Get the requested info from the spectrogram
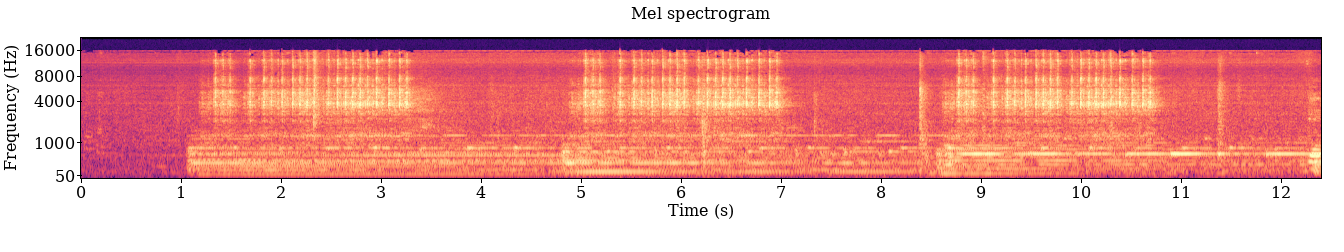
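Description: Soundtrack music with sustained chords, over which a typewriter-style typing sound effect clicks rapidly in three runs of about two seconds each, the first starting about a second in.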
